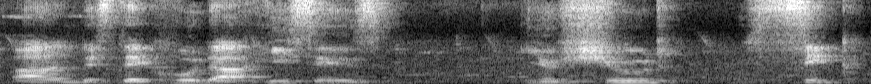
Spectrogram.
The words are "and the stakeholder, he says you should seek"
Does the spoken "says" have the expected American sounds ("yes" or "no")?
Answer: yes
